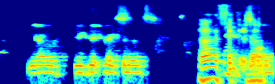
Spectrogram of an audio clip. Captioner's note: participants murmur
